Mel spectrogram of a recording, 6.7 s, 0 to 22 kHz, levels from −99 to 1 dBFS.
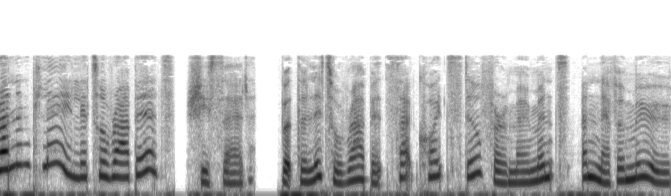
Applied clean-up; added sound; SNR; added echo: none; none; none; none.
